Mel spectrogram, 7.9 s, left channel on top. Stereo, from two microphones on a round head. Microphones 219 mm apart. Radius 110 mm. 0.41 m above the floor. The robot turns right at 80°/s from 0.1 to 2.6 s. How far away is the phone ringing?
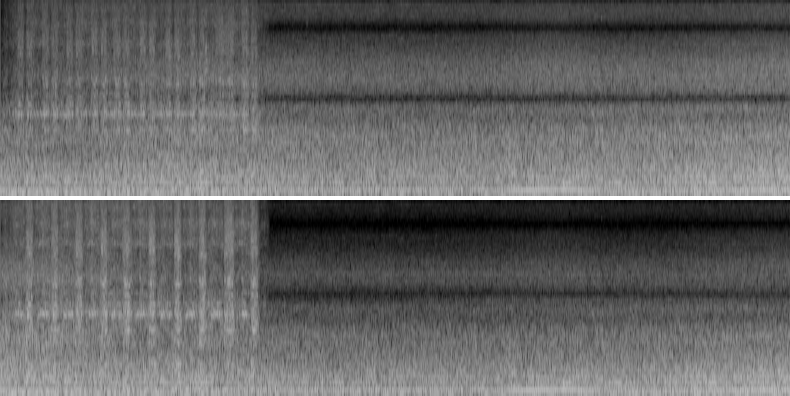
No phone ringing in this recording.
